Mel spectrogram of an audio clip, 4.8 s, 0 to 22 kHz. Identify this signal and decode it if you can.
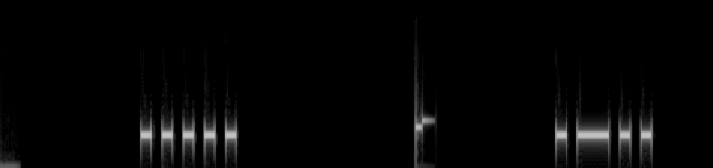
Morse code, heard as a keyed tone, about 17 wpm, 700 Hz. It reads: 5 L
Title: Single Letter-Number 17wpm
